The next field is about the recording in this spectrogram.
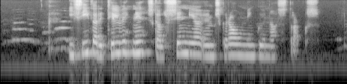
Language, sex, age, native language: Icelandic, male, 12, Icelandic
